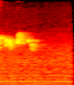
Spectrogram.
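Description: A tame white-rumped shama gives a brief, clear whistled phrase of two or three rising-and-falling notes, close and fairly loud, then quiet.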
